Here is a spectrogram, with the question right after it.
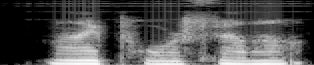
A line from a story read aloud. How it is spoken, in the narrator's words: said Ned in a soothing tone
